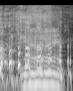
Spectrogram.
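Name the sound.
throat clearing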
